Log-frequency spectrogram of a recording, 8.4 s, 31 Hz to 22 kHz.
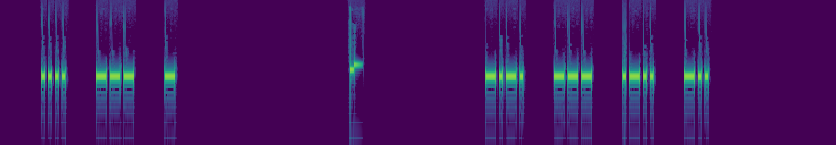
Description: Morse code, heard as a keyed tone, about 36 wpm, spaced as for 20 wpm, 700 Hz. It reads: HOT COLD
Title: 3x Character Spacing - Top 500 Words - 35wpm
